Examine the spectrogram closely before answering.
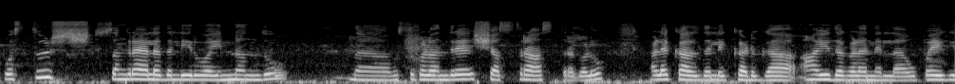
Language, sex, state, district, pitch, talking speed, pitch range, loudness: Kannada, female, Karnataka, Chamarajanagar, 215 Hz, 95 wpm, 200-225 Hz, -15 LUFS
